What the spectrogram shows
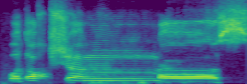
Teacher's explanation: النَّاسَ، وَتَخْشَن شین حروف شجریہ میں سے، شان نون مشدد ہے، نون مشدد پہ غنہ کریں گے، ایک الف کے برابر آواز کو ناک میں لے کے جائیں گے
